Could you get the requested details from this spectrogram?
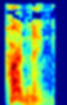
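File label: "hardening", British English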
